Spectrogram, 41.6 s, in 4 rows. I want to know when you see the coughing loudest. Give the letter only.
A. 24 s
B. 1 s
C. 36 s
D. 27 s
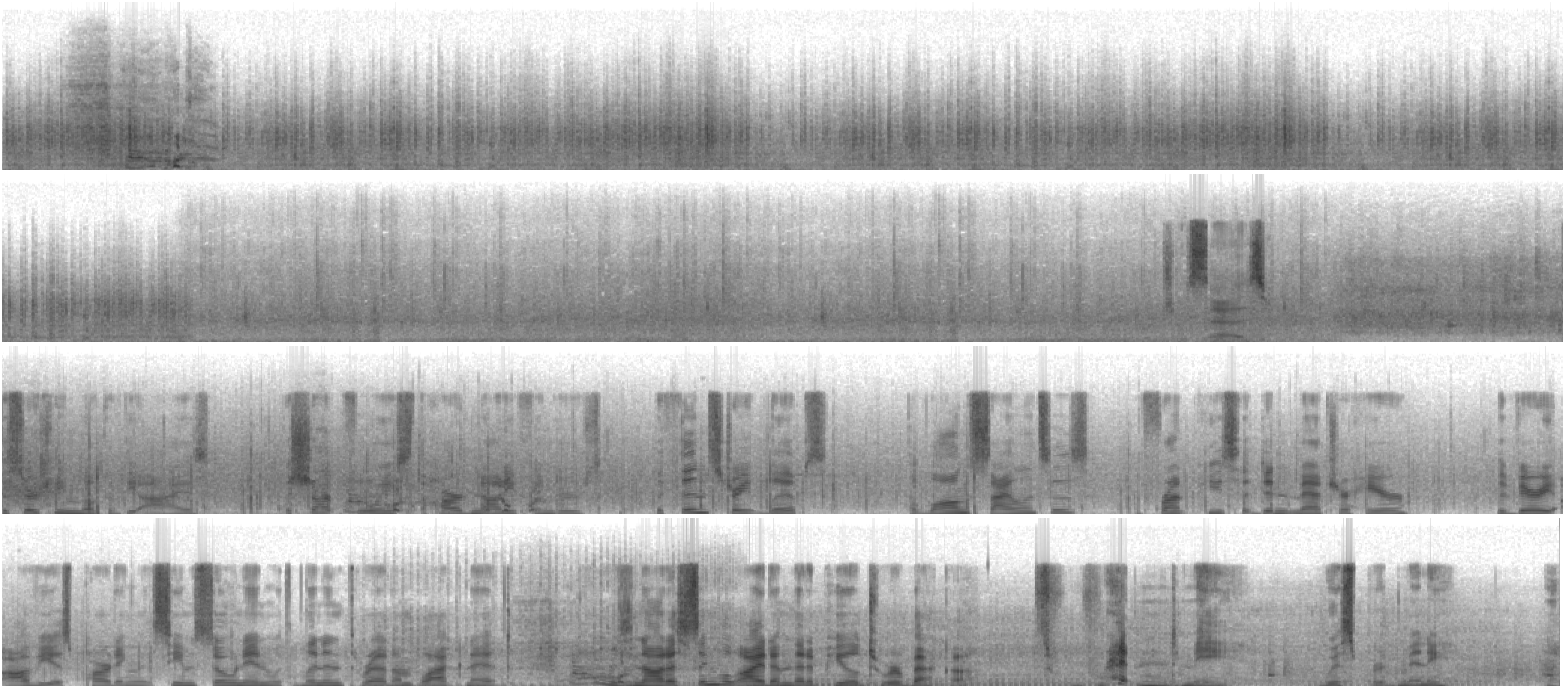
B.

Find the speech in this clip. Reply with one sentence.
You can hear the speech from 17.9 to 18.9 s and from 20.8 to 41.5 s.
